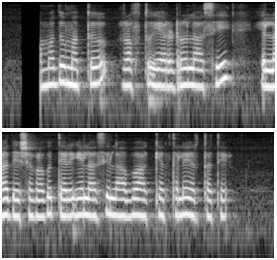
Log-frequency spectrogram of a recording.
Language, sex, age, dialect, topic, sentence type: Kannada, female, 18-24, Central, banking, statement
